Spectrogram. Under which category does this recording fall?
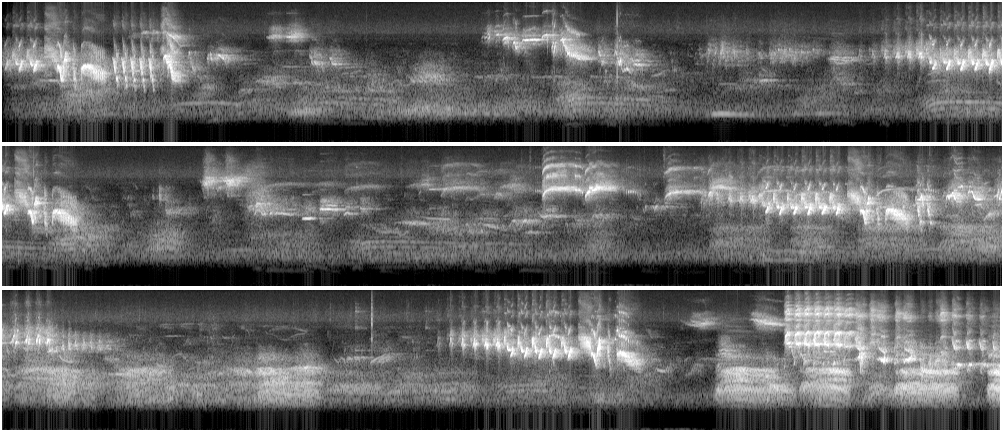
Soundscapes > Nature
